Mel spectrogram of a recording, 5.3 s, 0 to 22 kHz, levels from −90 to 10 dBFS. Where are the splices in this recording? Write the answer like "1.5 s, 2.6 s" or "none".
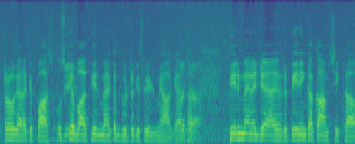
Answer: none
